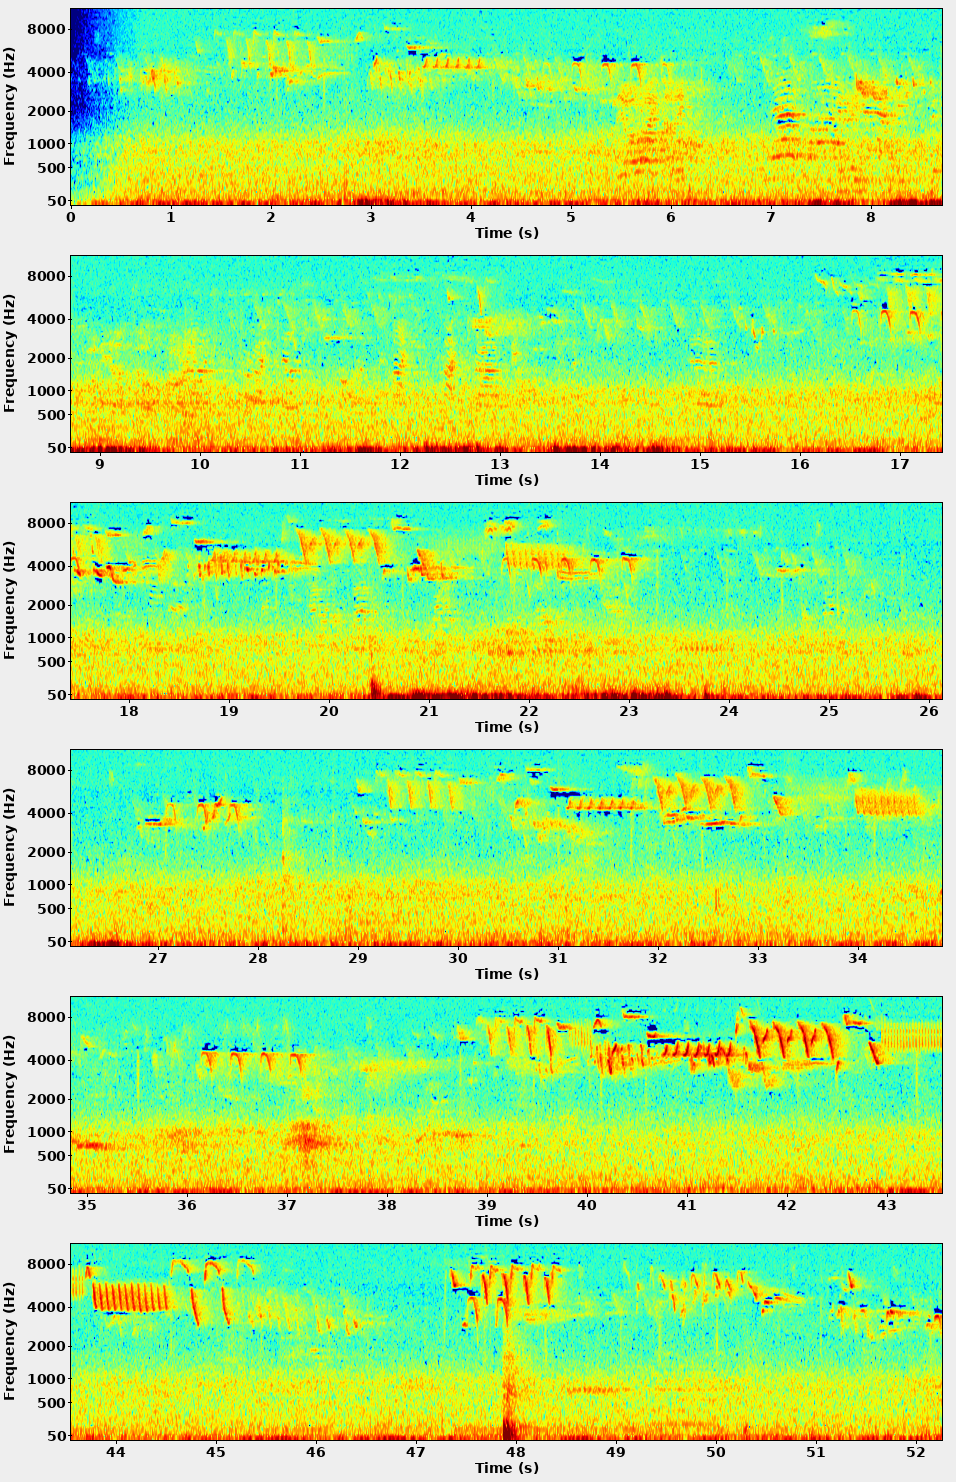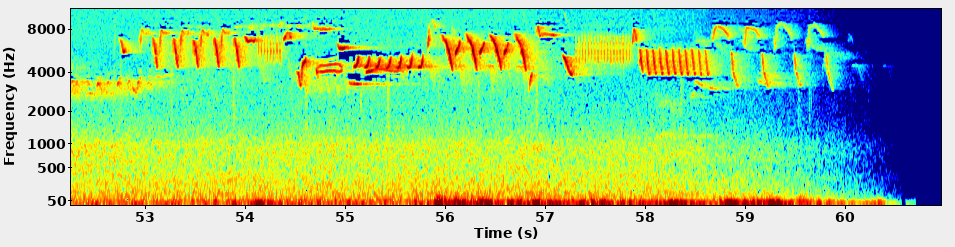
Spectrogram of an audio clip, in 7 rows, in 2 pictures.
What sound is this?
Sk310308 woodland voices
The sounds of a spring day at Skipwith Common, Yorkshire, England. Many birds can be heard as well as the sound of walkers and their dogs.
